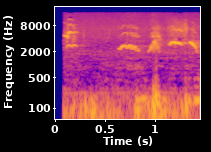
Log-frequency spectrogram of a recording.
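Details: White-browed scrub robin (Cercotrichas leucophrys) in Kruger National Park, South Africa, singing a brief phrase of clear, slurred whistles, each rising and falling, over a steady low rumble of wind.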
